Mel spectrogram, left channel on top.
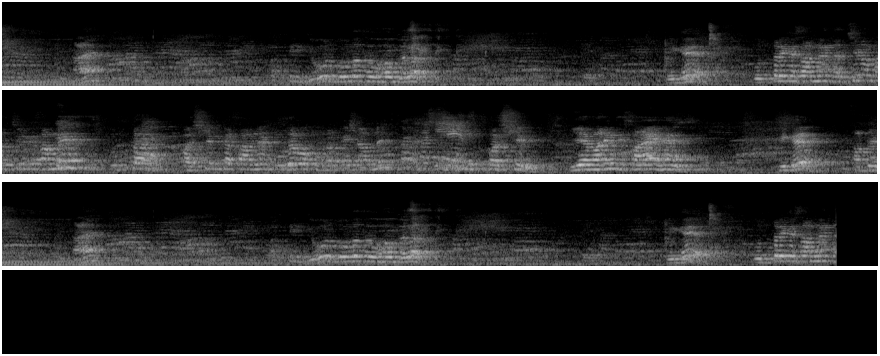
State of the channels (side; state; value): right; drops out; at 8.3 s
